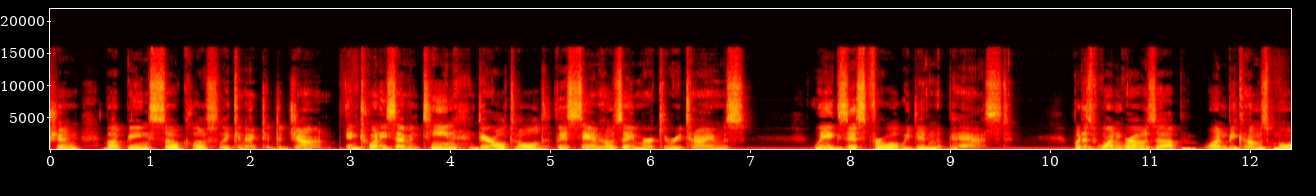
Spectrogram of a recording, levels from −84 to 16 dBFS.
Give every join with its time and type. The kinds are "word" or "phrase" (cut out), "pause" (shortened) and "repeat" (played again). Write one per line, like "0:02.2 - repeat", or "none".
0:02.9 - pause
